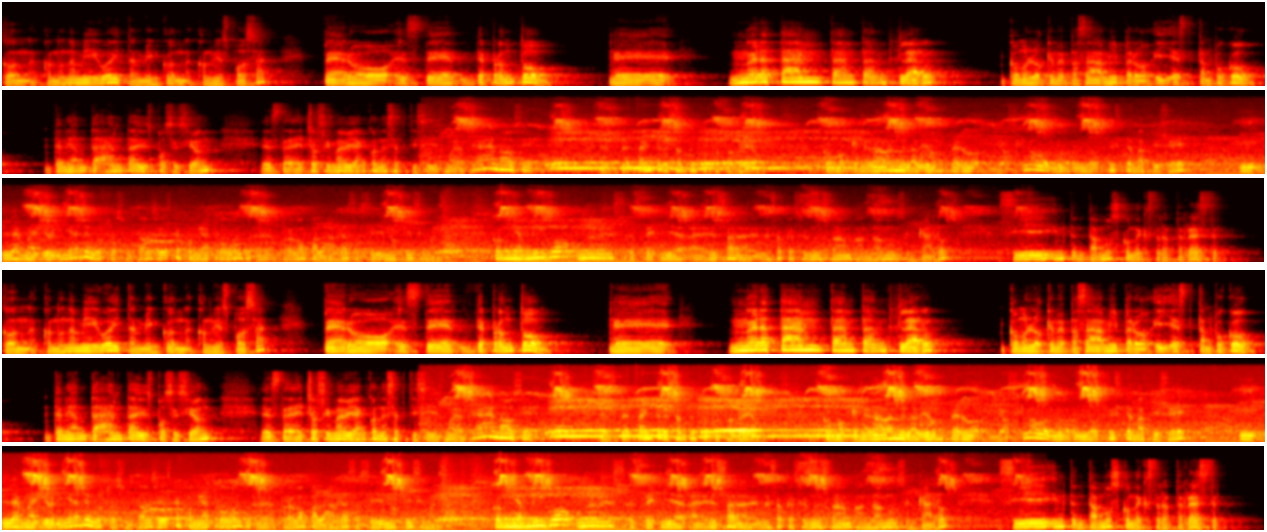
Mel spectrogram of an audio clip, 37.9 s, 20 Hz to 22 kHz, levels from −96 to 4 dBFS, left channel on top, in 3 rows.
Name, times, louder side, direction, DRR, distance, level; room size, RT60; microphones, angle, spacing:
voice 1, 0.0-2.7 3.2-5.5 6.1-6.7 7.3-9.4 10.1-12.5 13.1-18.0 18.6-24.7 25.0-37.4, right 4 dB, 30° right, 0.3 m, -27 dB
sound 1, 16.8-35.6, right 7 dB, 70° right, 0.8 m, -27 dB
10.5 x 7.1 x 8.9 m
head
